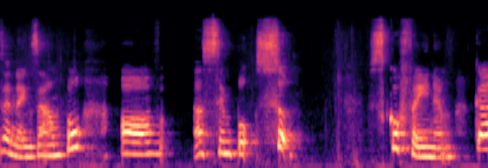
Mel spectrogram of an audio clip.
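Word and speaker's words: s kofeinem: example of a simple scoffainum we read this little preposition together with the following word so we pronounce it as if it was one word cava scoffeinam it sounds like there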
